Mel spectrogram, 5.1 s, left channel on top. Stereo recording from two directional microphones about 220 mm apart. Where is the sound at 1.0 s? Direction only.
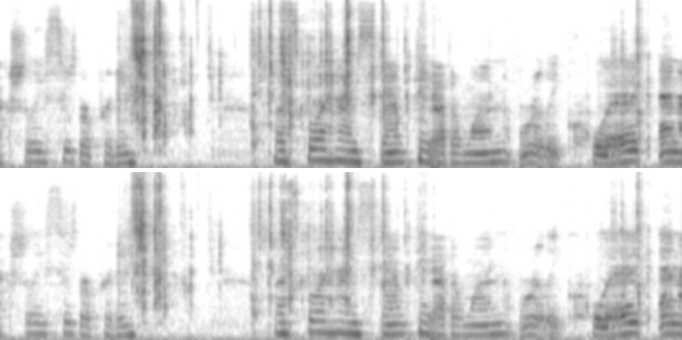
10° left (ahead or behind).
